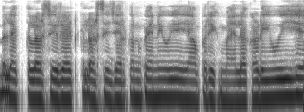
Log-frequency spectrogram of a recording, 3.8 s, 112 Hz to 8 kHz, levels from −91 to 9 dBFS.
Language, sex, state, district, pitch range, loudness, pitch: Hindi, female, Uttar Pradesh, Hamirpur, 180-195 Hz, -13 LUFS, 185 Hz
